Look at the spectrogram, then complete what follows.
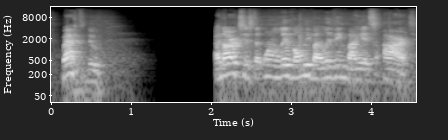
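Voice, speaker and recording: A man speaks with a French accent, and the room's echo is audible. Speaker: spiritual teacher. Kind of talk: lecture. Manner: casual, conversational.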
